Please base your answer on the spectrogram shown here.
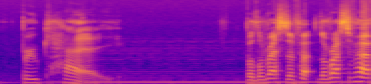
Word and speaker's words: Bucket: And the main joke is that her surname is Bucket, but she pronounces it Bouquet.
